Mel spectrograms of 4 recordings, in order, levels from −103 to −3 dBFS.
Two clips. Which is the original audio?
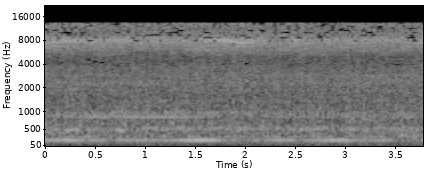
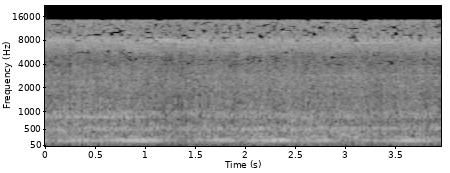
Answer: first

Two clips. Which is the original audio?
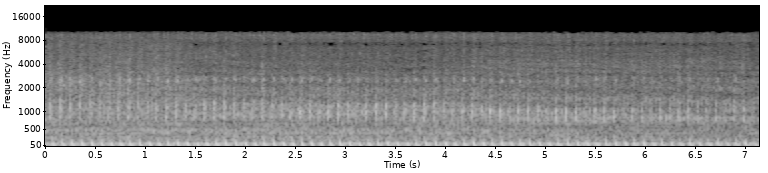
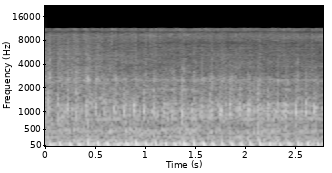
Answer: first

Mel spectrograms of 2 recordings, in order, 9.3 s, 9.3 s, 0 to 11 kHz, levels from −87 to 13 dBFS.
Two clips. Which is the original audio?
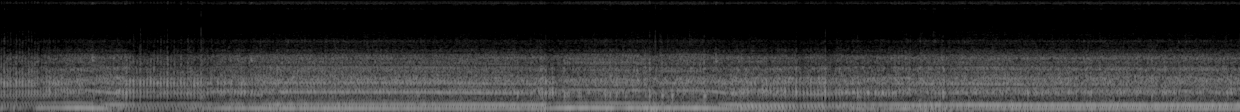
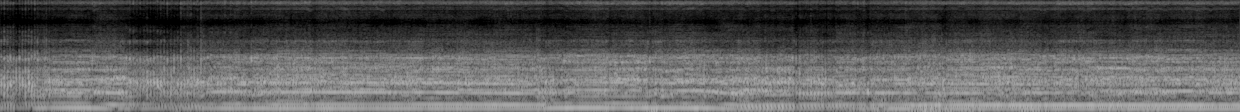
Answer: first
